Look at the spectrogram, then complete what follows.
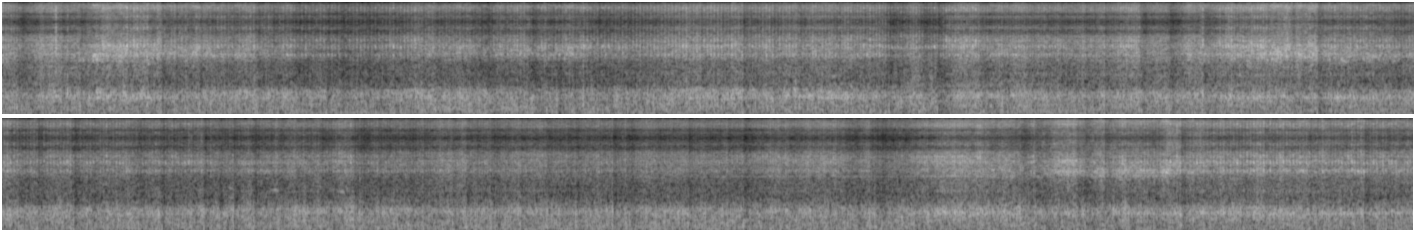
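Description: Racing kart's engine running continuously at speed, heard loud and close from an onboard camera mounted on the kart, mixed with wind and road noise.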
